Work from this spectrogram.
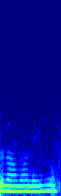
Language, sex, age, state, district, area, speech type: Kashmiri, female, 30-45, Jammu and Kashmir, Shopian, urban, spontaneous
